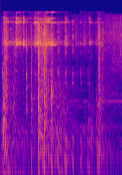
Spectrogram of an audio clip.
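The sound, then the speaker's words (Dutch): Metallic clicks and rattles of an old door handle being worked, with a few sharp clacks in quick succession, over faint background murmur. “En dan moeten we natuurlijk toch even aan de deur. Laten we dat geluid...”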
